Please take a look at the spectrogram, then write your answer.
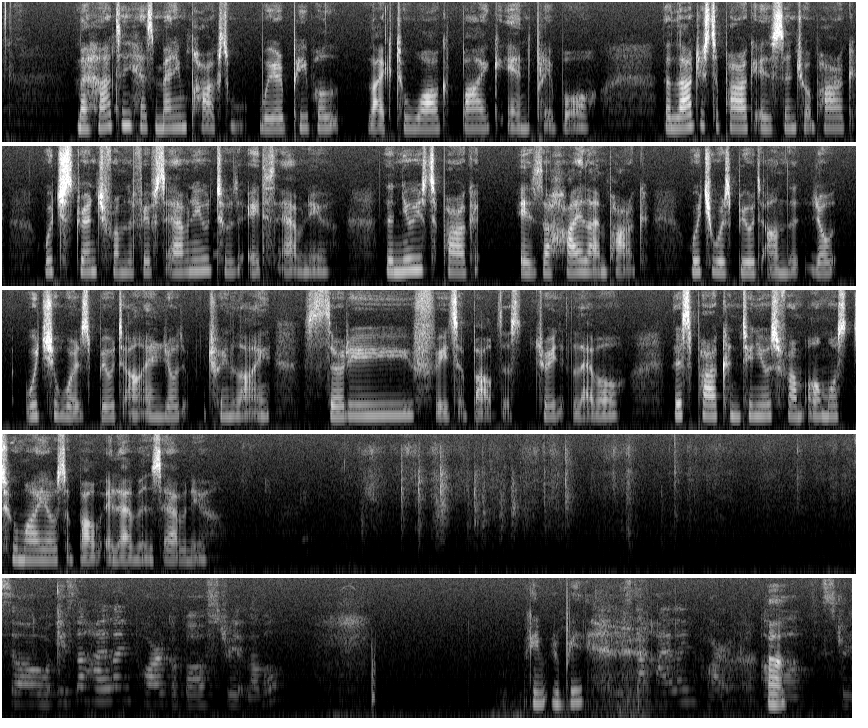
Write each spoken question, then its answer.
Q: Is the Highline Park above street level?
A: Yes, it is above the street level.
